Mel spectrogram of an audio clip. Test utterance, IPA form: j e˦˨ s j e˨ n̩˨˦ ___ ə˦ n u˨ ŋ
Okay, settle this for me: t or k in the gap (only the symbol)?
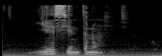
t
